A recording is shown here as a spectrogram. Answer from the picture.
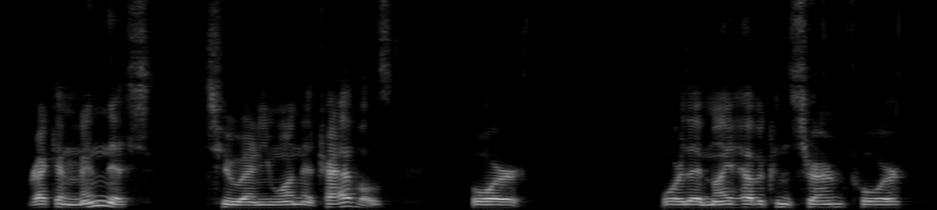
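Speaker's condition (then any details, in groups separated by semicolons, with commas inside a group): Cerebral palsy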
